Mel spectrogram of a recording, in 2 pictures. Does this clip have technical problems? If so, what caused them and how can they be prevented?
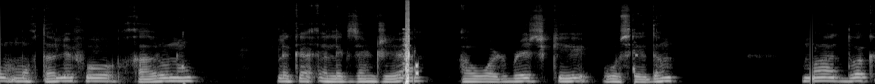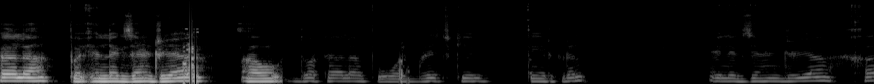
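Yes. Corrupt frame decoded: damaged compressed frames were decoded and played instead of being concealed. Their misread data put energy at the wrong frequencies, heard as short chirps and noise bursts at 1.82–1.85, 4.02–4.18, 6.25–6.37, 8.10–8.14, 10.58–10.73, 12.74–12.85 and 13.96–14.07 s. The burst at 4.02 s is loud, and the one at 13.96 s is barely audible. Checksum verification with concealment of failed frames prevents this.

One channel inverted: from 11.57 s to the end, one stereo channel likely has reversed polarity, so the centred speech cancels when the channels sum to mono. The speech drops by about 20 dB and only a faint remnant is left. Checking polarity on each channel path and monitoring in mono prevents it.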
